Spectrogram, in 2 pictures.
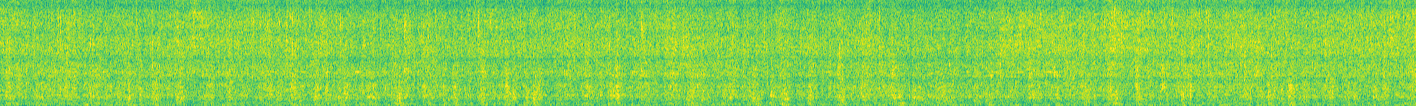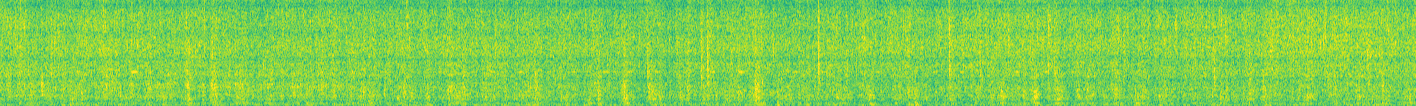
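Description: Syntron SyntroFlo vibratory crusher loading feeder running under load: broken rock rattles and tumbles across its vibrating steel pan and spills off the end in a continuous, even clatter, over a steady low machinery hum.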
